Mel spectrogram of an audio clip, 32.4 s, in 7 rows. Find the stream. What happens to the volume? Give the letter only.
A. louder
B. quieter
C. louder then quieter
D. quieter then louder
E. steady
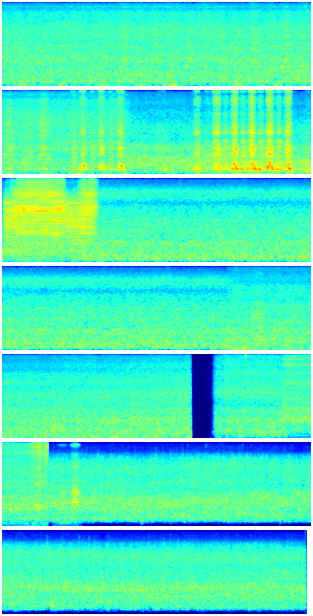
E.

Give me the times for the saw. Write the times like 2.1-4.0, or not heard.
1.8-10.8, 22.8-24.4.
